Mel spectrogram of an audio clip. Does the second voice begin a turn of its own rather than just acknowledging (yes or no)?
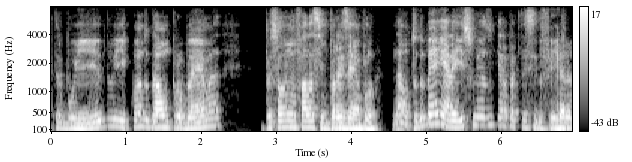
yes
